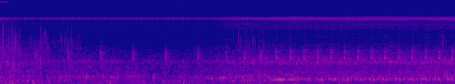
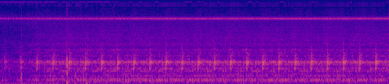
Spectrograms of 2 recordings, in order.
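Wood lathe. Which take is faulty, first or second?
second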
